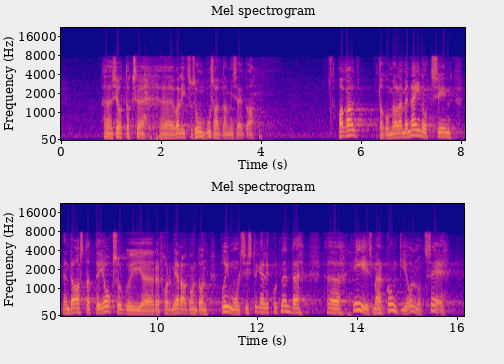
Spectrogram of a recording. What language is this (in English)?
Estonian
